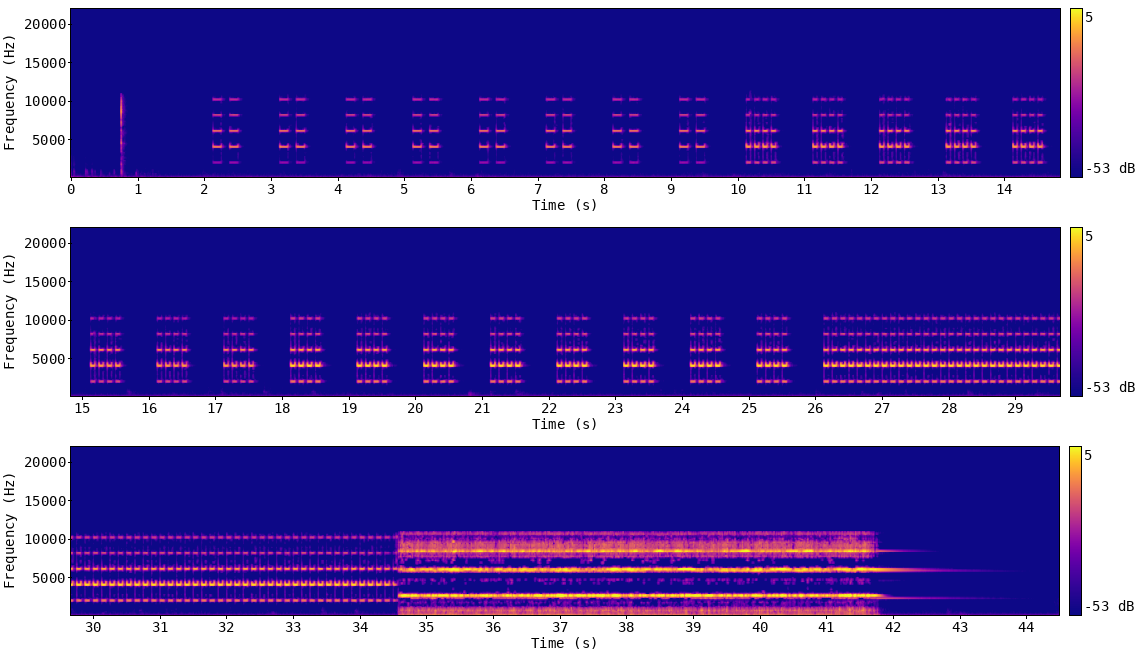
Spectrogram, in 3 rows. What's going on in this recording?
CasioLC-DM-3
Testing sound recorded by Olympus DM-3 with Low sensitive microphone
